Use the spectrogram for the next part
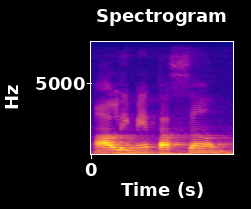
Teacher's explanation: Alimentação está acentuada na última sílaba e por isso ela será uma palavra oxítona.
